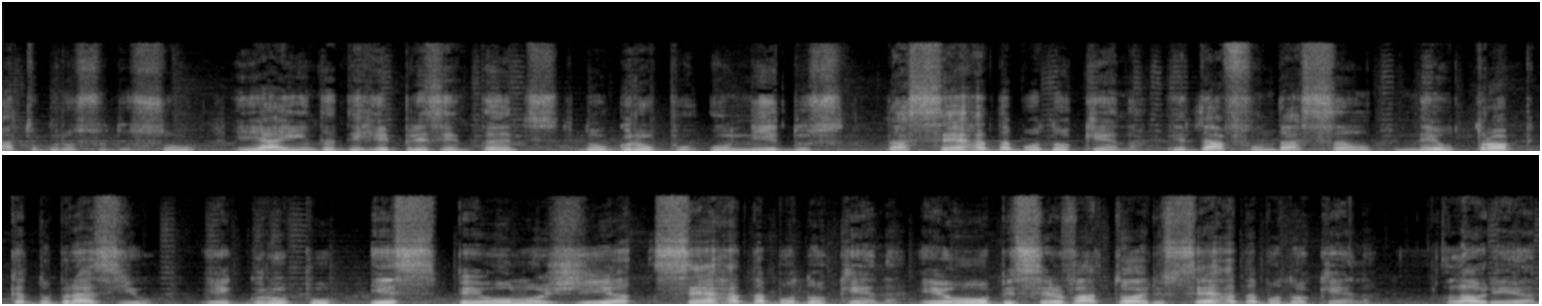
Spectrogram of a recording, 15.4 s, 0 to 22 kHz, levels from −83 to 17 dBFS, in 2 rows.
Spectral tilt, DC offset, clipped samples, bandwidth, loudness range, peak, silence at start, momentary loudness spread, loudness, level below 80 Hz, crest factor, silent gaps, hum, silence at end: -4.5 dB/octave; under 0.1%; under 0.1%; 16 kHz; 4 LU; -4 dBFS; 0 s; 11 LU; -22 LUFS; -54 dBFS; 18 dB; none; none; 0 s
